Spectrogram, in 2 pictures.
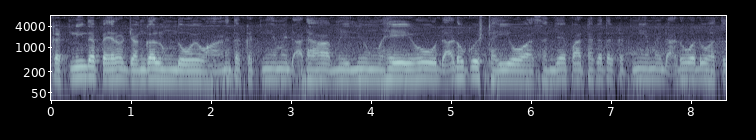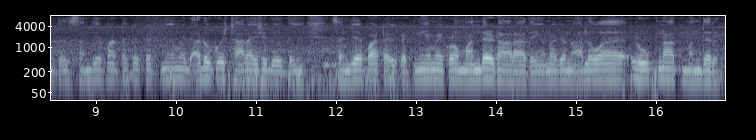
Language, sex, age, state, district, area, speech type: Sindhi, male, 18-30, Madhya Pradesh, Katni, rural, spontaneous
